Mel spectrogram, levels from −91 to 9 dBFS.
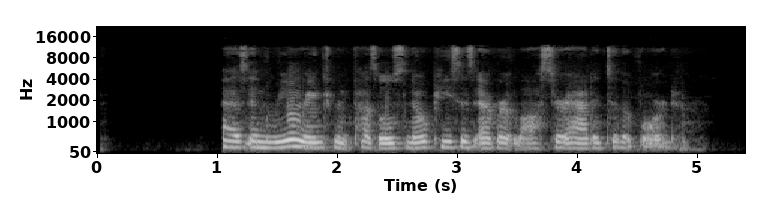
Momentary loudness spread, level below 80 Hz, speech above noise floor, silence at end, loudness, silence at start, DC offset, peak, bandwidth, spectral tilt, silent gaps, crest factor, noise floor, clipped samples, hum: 11 LU; -70 dBFS; 62 dB; 0.5 s; -19 LUFS; 1.05 s; under 0.1%; -4 dBFS; 12.5 kHz; -6.5 dB/octave; none; 14 dB; -80 dBFS; under 0.1%; none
